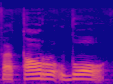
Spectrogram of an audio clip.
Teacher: را موٹا ہے، فترضى کیونکہ را ساکن سے پہلے ہمارے پاس فتح آ رہی ہے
